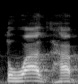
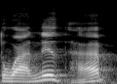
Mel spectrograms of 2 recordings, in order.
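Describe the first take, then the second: First: No n sound links the two words. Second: An n sound links the two words. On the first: "nggak usah nun kecil" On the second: "memunculkan nun kecil"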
